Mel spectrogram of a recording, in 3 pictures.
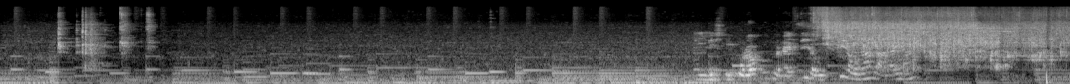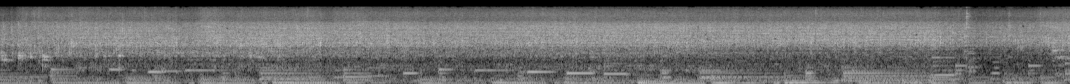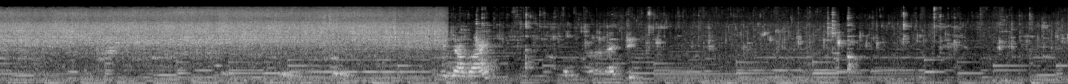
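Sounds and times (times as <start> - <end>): simple background music: 0.0 - 32.0
fish head sizzling in oil: 8.1 - 32.0.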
